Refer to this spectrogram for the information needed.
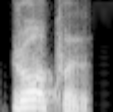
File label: "rorqual", Indian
